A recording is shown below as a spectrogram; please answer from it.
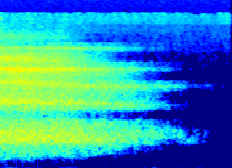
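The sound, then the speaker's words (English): A long, audible exhale during a guided meditation. It starts as a full, breathy rush of air and gradually trails off to quiet over about two seconds. “Take a breath into that space. And a breath out.”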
